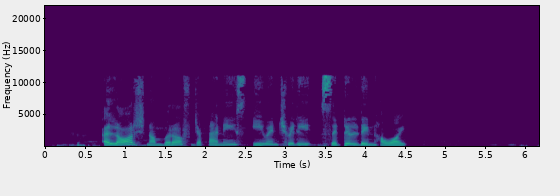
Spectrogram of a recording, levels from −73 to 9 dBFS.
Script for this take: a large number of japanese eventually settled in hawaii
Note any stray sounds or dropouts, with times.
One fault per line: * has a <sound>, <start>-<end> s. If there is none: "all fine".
all fine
